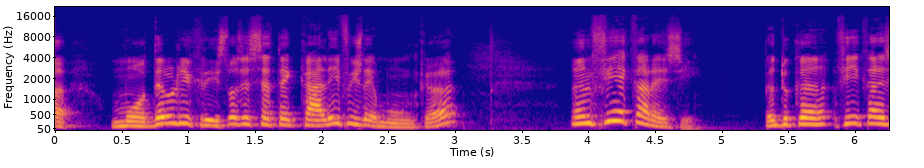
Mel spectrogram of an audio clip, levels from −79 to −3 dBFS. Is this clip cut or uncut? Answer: cut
